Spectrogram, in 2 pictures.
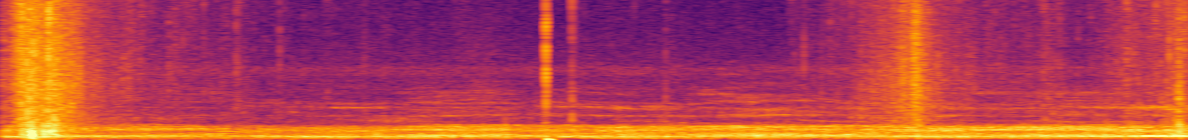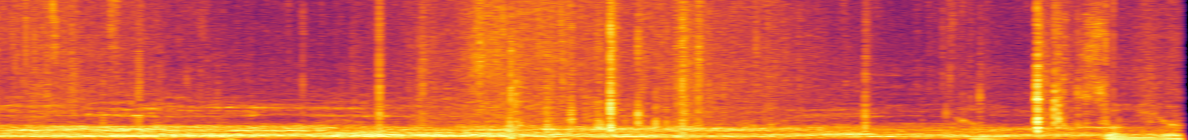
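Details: Wild howler monkeys in the Paraguayan jungle: a sustained, deep roaring drone that holds steady for the whole stretch, with faint clicks and rustles over it.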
